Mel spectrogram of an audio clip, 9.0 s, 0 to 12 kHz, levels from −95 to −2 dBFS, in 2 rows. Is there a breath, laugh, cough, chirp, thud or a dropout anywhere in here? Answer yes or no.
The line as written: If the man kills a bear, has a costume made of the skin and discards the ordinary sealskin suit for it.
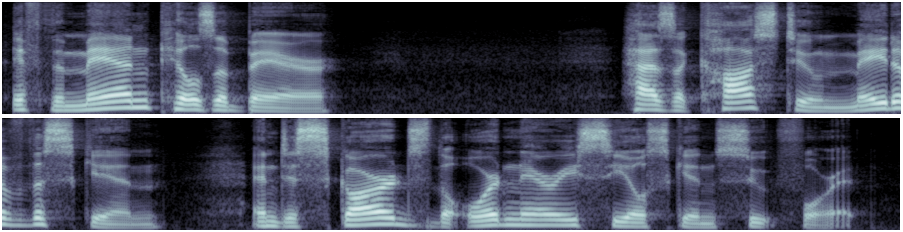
no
